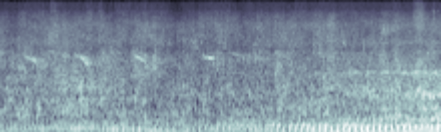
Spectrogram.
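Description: A flock of Sonali chickens on a poultry farm under a leaf-thatched roof gives off a steady, crowded clucking murmur over a low rumble, growing slightly louder toward the end.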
